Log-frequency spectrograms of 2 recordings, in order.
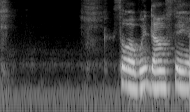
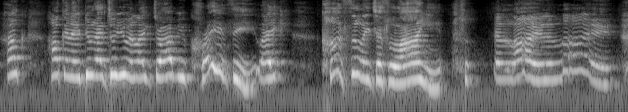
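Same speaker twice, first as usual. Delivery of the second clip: tearful outburst; 8 semitones higher, 6 dB louder than usual. Real, not acted. Upset outburst about his lying.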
